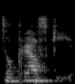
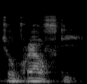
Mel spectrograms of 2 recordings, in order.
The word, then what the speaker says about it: Czochralski: CZ lah, kita panggil CZ, tapi Czochralski, that's how you pronounce it. Czochralski, yeah.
